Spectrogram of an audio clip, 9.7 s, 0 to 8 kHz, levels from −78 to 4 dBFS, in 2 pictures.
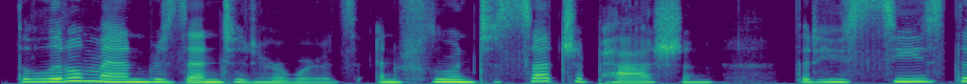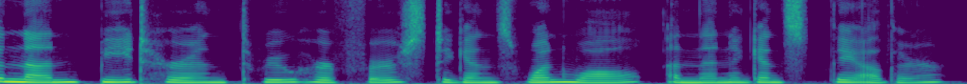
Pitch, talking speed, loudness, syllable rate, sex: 230 Hz, 190 wpm, -18 LUFS, 4.7 syllables/s, female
